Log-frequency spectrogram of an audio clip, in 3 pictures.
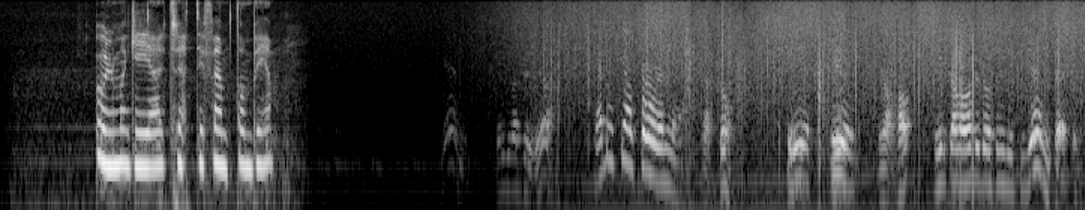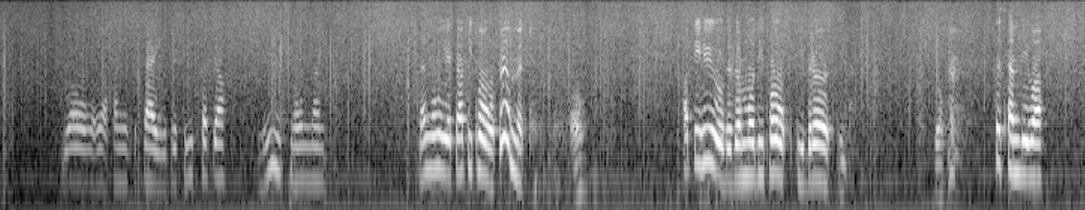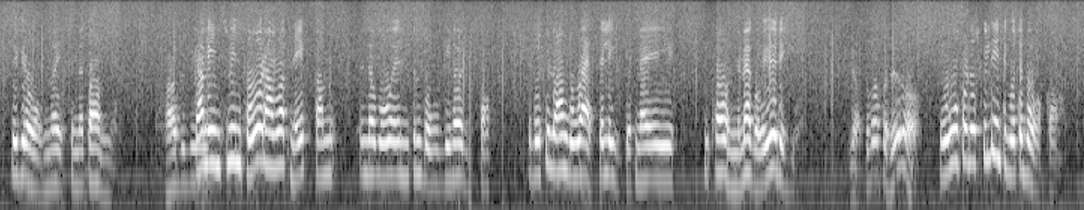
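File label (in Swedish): Östra Ryd Östergötland, dialekter; Folkminnen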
